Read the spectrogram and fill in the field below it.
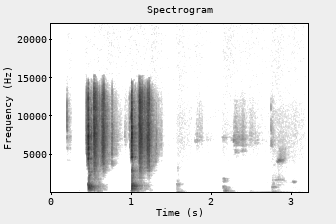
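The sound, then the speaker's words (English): Two heavy knocks from a giant brass door knocker strike a dark wooden door with brass fixtures in quick succession, loud, followed by a few faint, softer thuds as the sound dies away. “wood, uh, dark in color, uh, brass uh, fixtures all around it, uh, a giant brass knocker, and large brass kind of handles uh, Beauregard takes the knocker and knocks twice.”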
